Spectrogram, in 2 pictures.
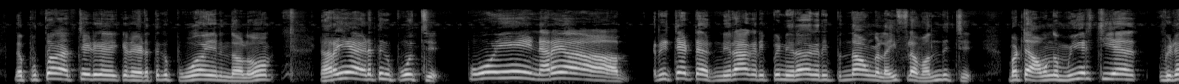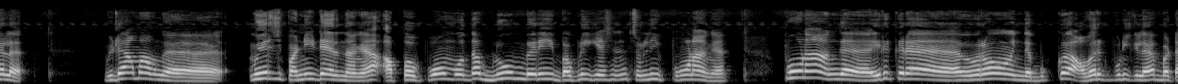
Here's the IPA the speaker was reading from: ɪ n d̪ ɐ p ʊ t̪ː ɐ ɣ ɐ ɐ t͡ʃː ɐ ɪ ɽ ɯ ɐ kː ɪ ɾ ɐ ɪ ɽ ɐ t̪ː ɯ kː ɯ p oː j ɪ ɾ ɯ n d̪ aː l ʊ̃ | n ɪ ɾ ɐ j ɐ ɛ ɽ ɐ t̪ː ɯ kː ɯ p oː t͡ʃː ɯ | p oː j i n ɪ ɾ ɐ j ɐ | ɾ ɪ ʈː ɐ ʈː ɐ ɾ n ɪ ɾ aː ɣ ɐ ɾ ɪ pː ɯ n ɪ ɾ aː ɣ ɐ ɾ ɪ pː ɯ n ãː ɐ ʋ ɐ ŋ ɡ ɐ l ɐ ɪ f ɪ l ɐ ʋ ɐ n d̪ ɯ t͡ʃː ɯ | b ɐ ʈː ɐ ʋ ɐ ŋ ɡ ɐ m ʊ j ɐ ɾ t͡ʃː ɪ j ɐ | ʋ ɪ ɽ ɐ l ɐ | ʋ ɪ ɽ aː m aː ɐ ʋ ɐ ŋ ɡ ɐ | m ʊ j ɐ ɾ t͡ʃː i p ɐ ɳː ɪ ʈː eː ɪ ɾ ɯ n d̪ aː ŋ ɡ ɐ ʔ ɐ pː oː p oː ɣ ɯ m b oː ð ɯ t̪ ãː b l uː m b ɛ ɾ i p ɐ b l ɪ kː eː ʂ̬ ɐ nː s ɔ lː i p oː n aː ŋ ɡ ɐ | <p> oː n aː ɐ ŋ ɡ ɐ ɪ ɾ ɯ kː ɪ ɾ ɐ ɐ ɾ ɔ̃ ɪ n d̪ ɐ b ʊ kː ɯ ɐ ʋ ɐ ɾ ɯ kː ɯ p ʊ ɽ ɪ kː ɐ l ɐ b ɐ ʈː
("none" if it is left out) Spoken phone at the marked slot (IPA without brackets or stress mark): p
